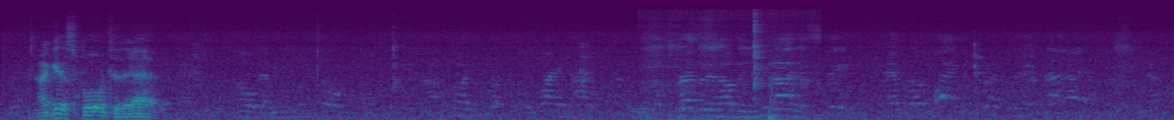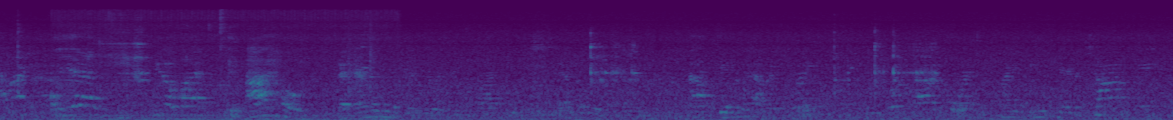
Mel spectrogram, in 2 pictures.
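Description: A spoon scrapes and clinks against a ceramic bowl.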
